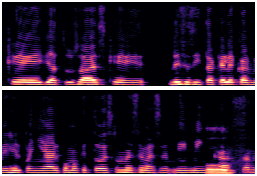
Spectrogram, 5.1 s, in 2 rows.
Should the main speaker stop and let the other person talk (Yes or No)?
Yes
